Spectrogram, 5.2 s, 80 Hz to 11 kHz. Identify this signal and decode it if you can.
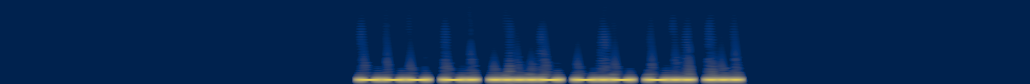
Morse code, heard as a keyed tone, about 40 wpm, 700 Hz. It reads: ON4KDS
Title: DXCC-100 Call Signs - 6 Characters - Repeated 3x - 40wpm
